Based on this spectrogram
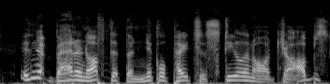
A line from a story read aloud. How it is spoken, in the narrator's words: one of the men shouted, spittle spraying Haddock's face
